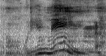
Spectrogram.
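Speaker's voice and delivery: high, incredulous imitation; mock puzzled. People puzzled by his sceptic question, high mock disbelief.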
